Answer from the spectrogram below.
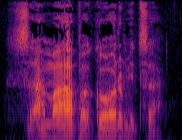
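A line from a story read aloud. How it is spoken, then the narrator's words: Grumbling. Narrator (Russian): проворчала Горгулья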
